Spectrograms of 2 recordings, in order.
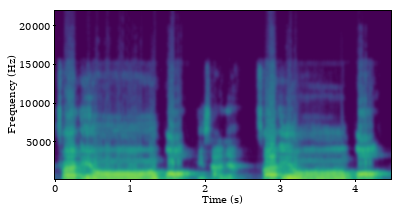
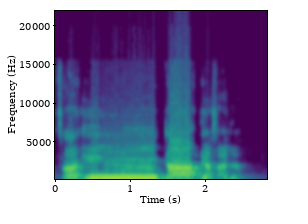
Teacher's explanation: Coba kalau umpama ini bukan huruf kaf tapi huruf qaf. Huruf qaf huruf isti'la, maka dia akan ikut tebal gunnahnya.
